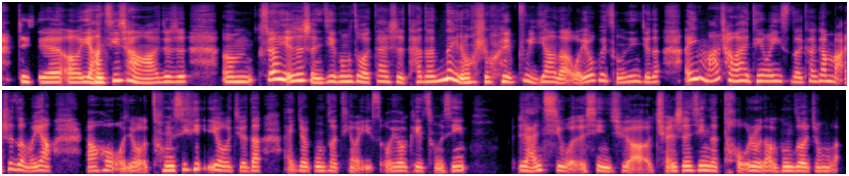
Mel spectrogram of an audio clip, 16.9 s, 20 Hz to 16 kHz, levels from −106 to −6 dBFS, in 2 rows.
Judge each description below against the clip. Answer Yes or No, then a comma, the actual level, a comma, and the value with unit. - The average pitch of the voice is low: No, high, 200 Hz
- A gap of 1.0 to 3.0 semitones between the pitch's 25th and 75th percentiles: No, average, 4.6 semitones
